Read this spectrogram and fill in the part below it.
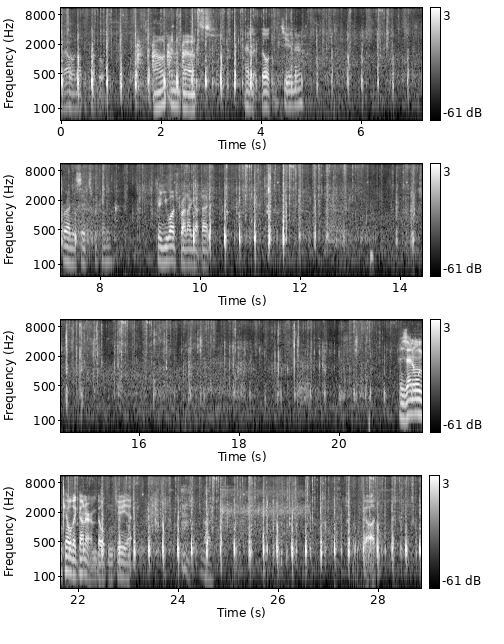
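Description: Footsteps tread steadily on pavement and gravel.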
